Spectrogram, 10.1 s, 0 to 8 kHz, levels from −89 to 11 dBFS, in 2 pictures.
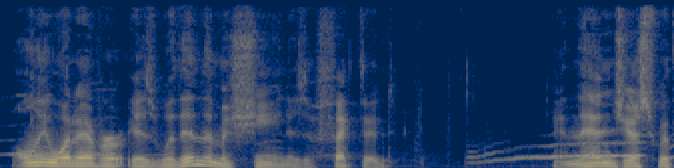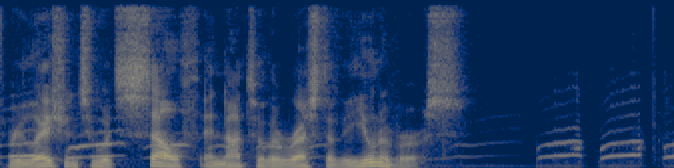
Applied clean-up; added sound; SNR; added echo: neural mask model RNNoise.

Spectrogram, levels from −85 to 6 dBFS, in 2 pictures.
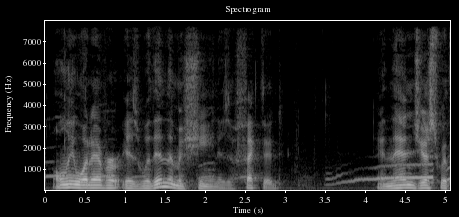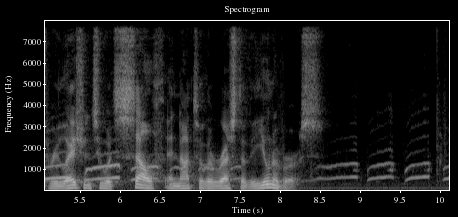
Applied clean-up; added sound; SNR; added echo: none; Chicken, rooster; 12 dB; none.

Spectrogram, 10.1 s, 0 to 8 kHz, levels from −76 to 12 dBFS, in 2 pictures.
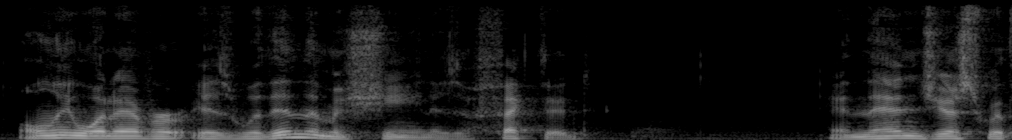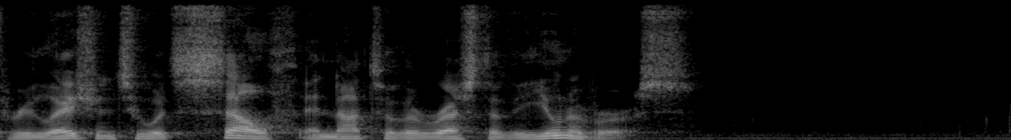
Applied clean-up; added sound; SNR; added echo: none; none; none; none.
